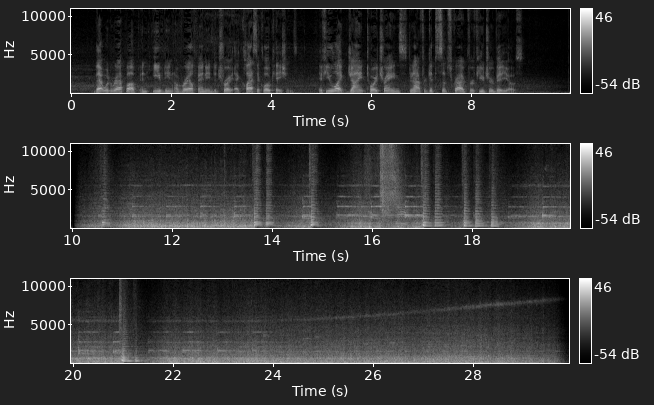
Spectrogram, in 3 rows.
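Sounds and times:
freight train rumbling past: 0:00.0 - 0:07.2, 0:09.1 - 0:29.9
locomotive horn blasts: 0:10.6 - 0:10.9, 0:13.6 - 0:15.2, 0:16.2 - 0:18.9, 0:20.9 - 0:21.6.

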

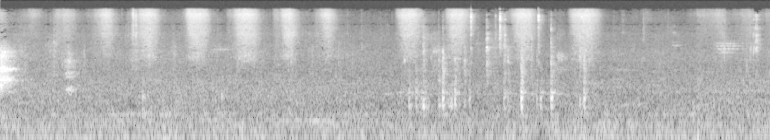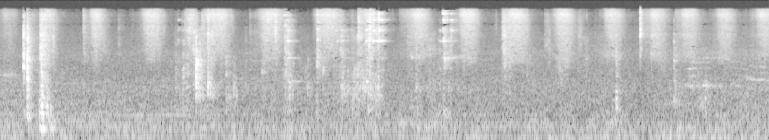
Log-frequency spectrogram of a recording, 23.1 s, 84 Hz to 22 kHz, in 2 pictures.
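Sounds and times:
faint regular scraping: 0:12.8 - 0:23.0
metallic clinks and knocks: 0:15.8 - 0:18.5.

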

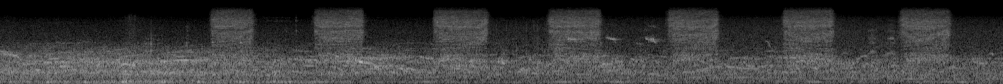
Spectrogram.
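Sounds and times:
spray paint can hissing: 0:09.0 - 0:09.6.

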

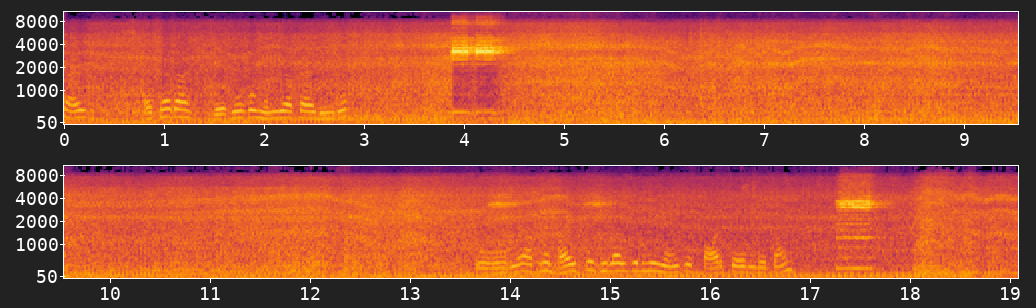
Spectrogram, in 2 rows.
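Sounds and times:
road noise: 0:00.0 - 0:19.0
motorcycle engine running: 0:13.2 - 0:19.0.

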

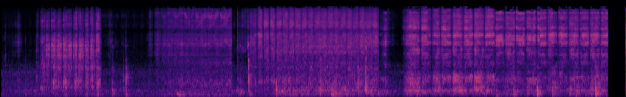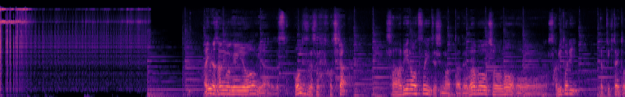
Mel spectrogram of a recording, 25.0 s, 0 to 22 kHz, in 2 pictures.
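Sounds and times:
sandpaper scrubbing steel blade: 0:00.8 - 0:02.0, 0:03.0 - 0:12.2.

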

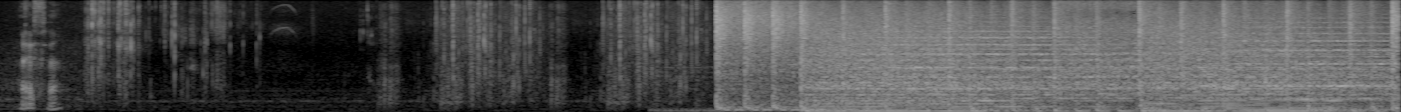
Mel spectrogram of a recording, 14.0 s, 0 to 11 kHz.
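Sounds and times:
person chewing and crunching food: 0:00.8 - 0:07.3
small clicks and crackles: 0:03.7 - 0:07.1
loud music: 0:07.2 - 0:14.0.

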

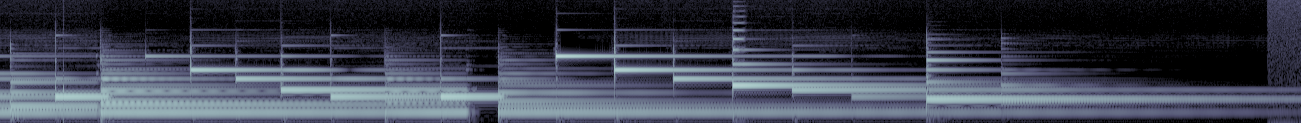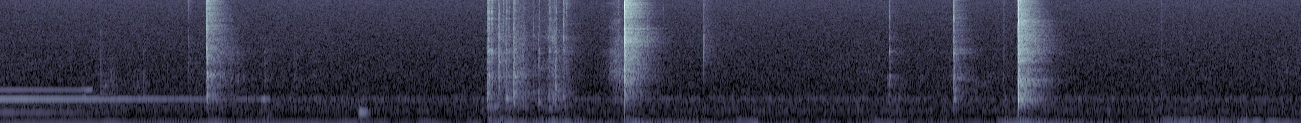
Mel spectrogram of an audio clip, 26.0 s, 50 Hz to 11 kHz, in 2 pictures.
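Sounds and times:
sharp plastic clicks: 0:21.9 - 0:23.6.

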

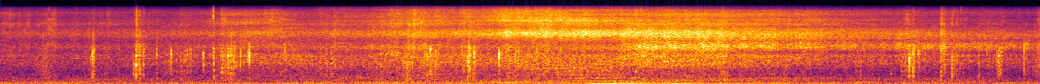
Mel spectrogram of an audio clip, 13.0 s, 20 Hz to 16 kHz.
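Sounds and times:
truck driving past on wet street: 0:03.1 - 0:12.2.

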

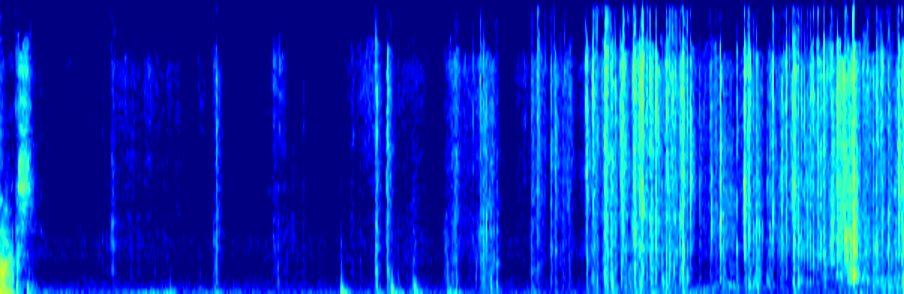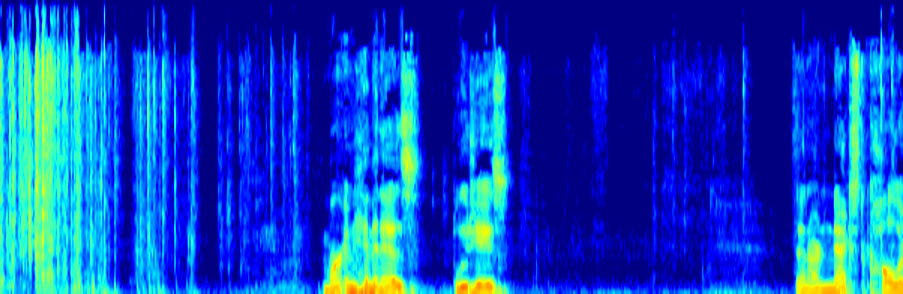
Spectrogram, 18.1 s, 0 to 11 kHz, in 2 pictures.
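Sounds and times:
foil wrapper crinkling and tearing: 0:04.5 - 0:11.4.

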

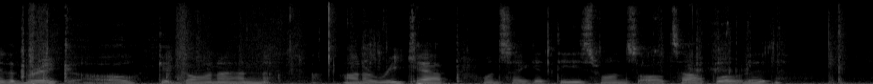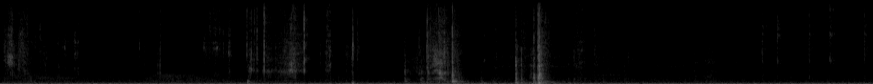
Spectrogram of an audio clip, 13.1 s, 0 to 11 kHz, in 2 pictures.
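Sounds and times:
cards scraping into plastic sleeves: 0:04.9 - 0:05.9, 0:08.1 - 0:10.0.

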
